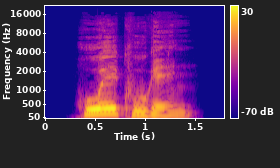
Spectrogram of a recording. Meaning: plural of Hohlkugel
- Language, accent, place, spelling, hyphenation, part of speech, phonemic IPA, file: German, Germany, Berlin, Hohlkugeln, Hohl‧ku‧geln, noun, /ˈhoːlˌkuːɡl̩n/, De-Hohlkugeln.ogg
